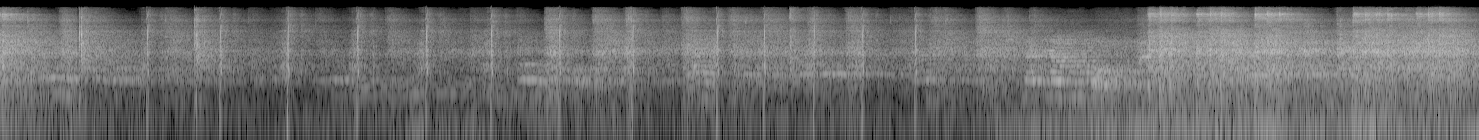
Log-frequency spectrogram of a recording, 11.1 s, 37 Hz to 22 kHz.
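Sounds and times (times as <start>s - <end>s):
airsoft gun shots: 0.0s - 7.4s
pellets striking hard surfaces: 0.0s - 7.7s
distant voices: 0.0s - 11.0s.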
